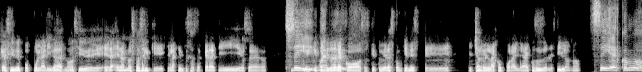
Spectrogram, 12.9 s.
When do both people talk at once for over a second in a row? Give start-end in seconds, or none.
6.0-7.4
